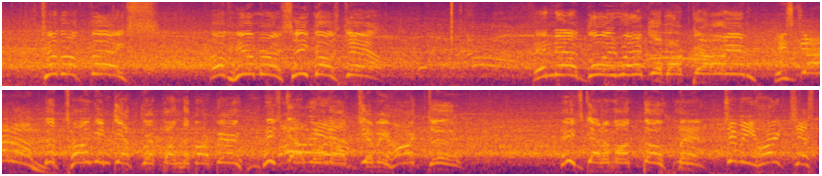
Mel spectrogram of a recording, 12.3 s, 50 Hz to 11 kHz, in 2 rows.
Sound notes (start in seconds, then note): 3.0 crowd cheering; 9.6 crowd cheering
